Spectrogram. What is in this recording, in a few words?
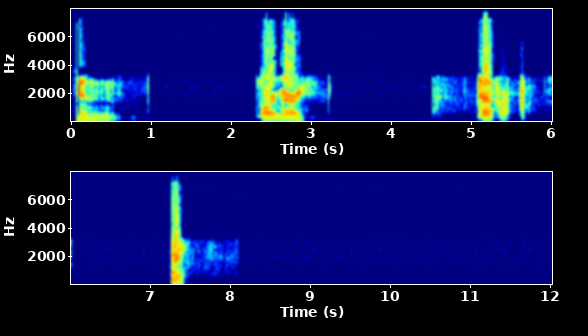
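Sheriff Lake Patrol, scanner audio trunk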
